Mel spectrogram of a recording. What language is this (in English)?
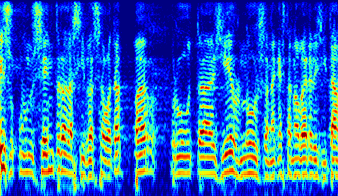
Catalan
